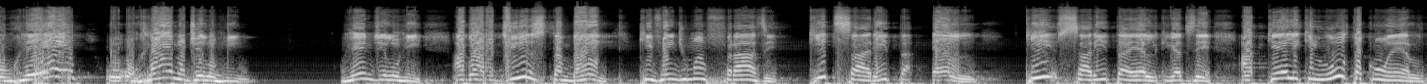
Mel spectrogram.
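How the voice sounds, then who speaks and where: A man preaching a sermon, explaining scripture slowly with rhetorical questions. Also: extremely high pitch, fairly bright tone, a little hiss or hum, low-quality recording. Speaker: rabbi preaching.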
